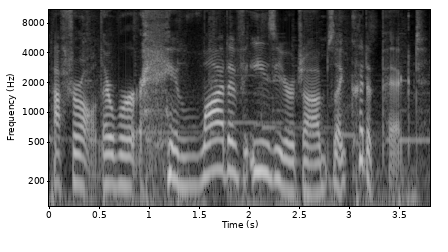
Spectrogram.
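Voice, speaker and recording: A woman voicing a laid-back, sleepy young female blacksmith and name engraver from a video game, languid and nonchalant with soft hesitations. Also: on the low side, animated, a little slow. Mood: matter-of-fact. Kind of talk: video game character voice lines. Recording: music behind the voice. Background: music.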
